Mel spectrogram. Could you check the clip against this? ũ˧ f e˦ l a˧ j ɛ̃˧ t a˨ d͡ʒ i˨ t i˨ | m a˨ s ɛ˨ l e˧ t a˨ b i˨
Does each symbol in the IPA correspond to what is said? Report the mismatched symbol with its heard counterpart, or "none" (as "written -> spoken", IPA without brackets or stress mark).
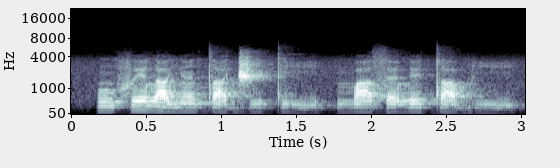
none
